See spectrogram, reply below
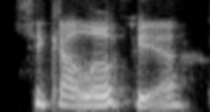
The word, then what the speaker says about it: Psycholophia: So let's talk about too, like your agency, and it's pronounced because it's spelled very differently. It's a very unique name, but it's Psycholophia. Am I getting it right? – Psycholophia.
